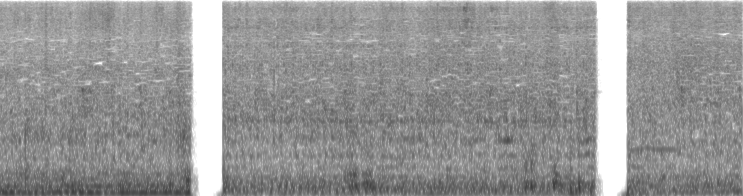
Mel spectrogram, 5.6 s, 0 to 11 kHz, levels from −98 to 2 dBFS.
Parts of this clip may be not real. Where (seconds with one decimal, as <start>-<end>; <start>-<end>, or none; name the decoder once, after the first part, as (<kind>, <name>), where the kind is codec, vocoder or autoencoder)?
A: none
